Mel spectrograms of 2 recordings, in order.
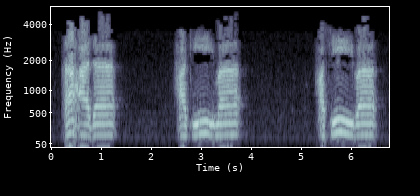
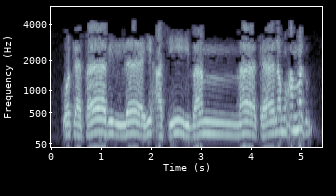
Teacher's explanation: فإن التنوين في هذه الأمثلة ونحوها مبدل حرف مد ألفا عند الوقف فقط · Shown in: first take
